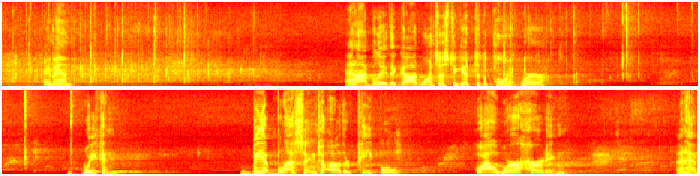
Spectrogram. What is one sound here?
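A middle-aged woman speaks forcefully through a microphone, pausing between phrases.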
